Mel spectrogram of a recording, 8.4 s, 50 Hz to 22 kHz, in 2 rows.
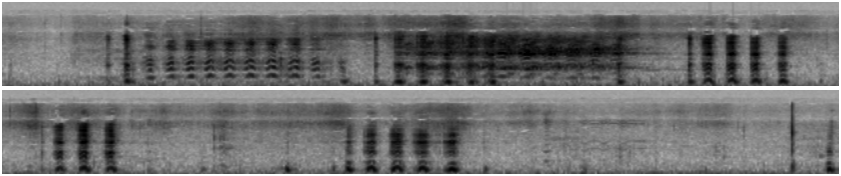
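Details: Homestead-born F4 mini Alpine buckling, newborn on March 13, 2021, black with white frosted ears and nose. A quavering bleat and a longer harsh cry near the start, followed by bursts of rapid stuttering pulses.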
